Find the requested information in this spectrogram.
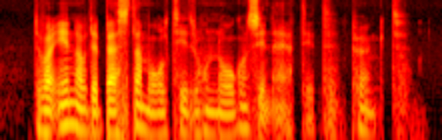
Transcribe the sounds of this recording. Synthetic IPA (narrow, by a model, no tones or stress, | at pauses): d̪̥ɛvaɾʔɛnːavd̪ɛbɛst̪amoːlt̪ʰiːd̪əɾhʊnːoːɡɔnsɪnːʔɛ̰ːt̪ʰɪt̪pʰɵŋkt̪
